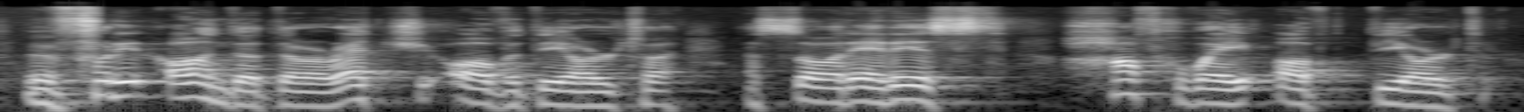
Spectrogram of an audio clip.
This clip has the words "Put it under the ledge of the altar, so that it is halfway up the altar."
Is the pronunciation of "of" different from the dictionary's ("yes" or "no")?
no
